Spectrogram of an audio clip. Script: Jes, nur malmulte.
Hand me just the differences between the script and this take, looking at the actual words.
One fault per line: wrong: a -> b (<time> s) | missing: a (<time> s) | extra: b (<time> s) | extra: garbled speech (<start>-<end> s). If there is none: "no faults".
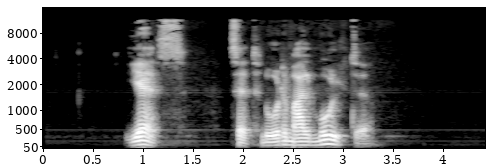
extra: sed (1.9 s)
